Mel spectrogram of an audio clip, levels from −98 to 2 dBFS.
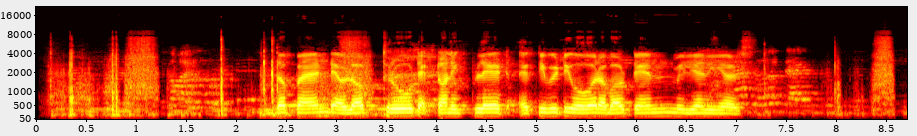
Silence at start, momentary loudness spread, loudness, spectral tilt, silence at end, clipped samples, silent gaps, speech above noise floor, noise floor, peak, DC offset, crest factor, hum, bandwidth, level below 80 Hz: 0.15 s; 21 LU; -15 LUFS; -6 dB/octave; 0.15 s; under 0.1%; none; 26 dB; -40 dBFS; 0 dBFS; under 0.1%; 16 dB; none; 7.4 kHz; -64 dBFS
